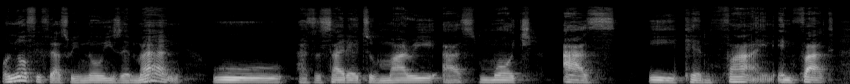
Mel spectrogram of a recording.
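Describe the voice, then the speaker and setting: A man with a Nigerian accent hosts an informal gossip commentary show, speaking slowly in a fairly low voice. He explains things conversationally and repeats phrases for emphasis.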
